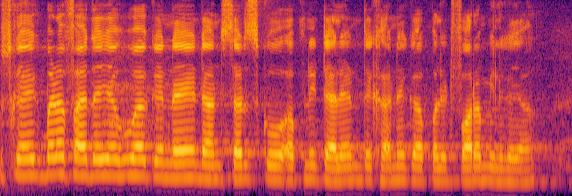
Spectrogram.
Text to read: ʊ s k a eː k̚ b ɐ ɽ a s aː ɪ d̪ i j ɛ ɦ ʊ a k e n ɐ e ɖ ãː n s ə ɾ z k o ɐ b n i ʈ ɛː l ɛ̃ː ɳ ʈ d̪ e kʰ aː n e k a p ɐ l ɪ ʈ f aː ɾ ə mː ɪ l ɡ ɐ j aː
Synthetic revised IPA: ʊ s k a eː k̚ b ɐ ɽ a f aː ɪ d̪ a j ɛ ɦ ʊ a k e n ɐ e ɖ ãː n s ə ɾ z k o ɐ p n i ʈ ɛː l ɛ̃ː ɳ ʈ d̪ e kʰ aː n e k a p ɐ l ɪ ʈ f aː ɾ ə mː ɪ l ɡ ɐ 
